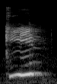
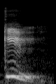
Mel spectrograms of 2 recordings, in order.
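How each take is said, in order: First: कील with a long stretched ई, much higher and louder; teacher stressing the long ई of कील; long vowel shown. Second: किल with a short clipped इ, still raised and loud; teacher contrasting short इ in किल; short vowel shown. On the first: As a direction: pull out the ई in कील, high and loud. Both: Shown as a demonstration. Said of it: "आपको पहचानना है कि कैसे".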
